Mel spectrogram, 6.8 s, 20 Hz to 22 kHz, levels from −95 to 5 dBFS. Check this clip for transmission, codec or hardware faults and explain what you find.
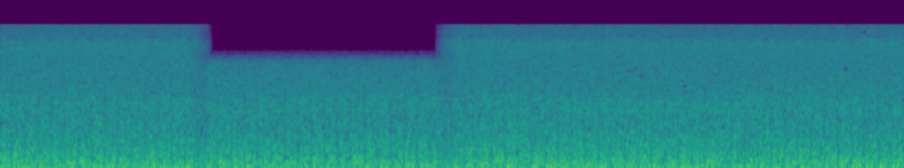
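One fault is present. From 1.41 s to 3.44 s there is digital radio blending to analogue. The receiver lost the digital stream and cross-faded over 177 ms to the station's AM broadcast, then back. On AM the speech dulls, drops about 1 dB, and gains faint hiss.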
